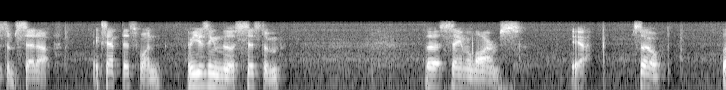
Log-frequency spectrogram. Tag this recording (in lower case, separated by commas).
speech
